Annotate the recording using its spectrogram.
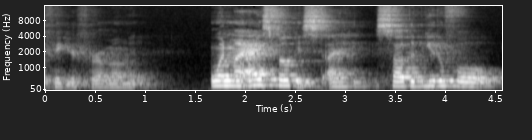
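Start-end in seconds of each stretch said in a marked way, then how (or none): none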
